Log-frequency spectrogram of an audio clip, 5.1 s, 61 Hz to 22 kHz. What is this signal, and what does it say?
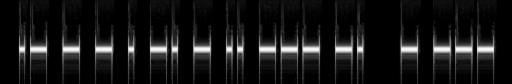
Morse code, heard as a keyed tone, about 22 wpm, 700 Hz. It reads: ATTENTION TO
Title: Sentences from Top 1000 Words 22wpm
